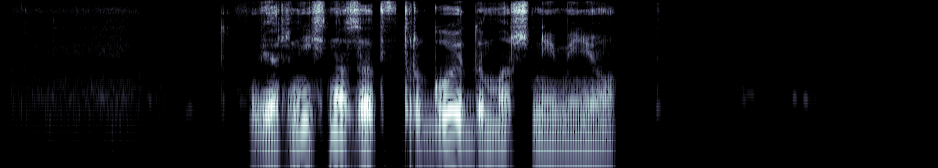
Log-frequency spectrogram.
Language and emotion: Russian, neutral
